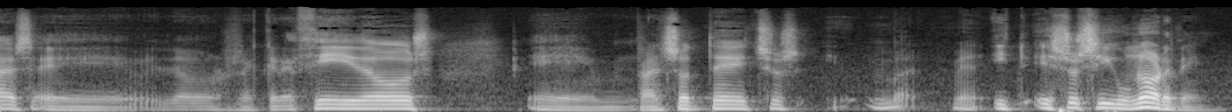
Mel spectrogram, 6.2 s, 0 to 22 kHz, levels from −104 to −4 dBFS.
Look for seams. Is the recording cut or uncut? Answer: cut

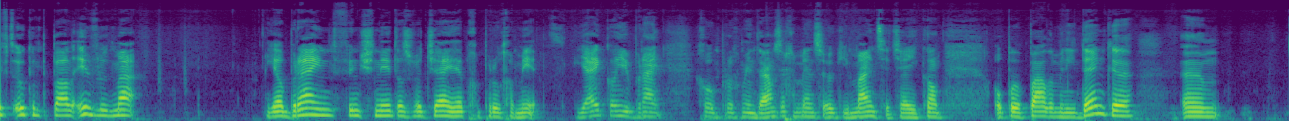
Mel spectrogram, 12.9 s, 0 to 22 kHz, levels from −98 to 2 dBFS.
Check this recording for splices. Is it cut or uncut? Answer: uncut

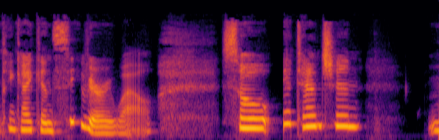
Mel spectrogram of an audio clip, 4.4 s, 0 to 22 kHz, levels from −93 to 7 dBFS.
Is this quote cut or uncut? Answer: cut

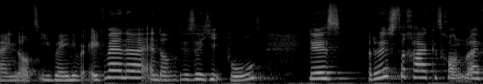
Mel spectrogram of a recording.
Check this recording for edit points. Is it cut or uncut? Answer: cut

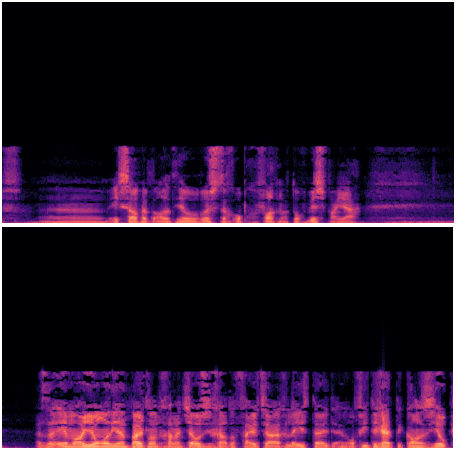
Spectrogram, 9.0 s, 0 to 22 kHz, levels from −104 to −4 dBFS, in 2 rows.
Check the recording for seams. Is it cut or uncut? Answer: uncut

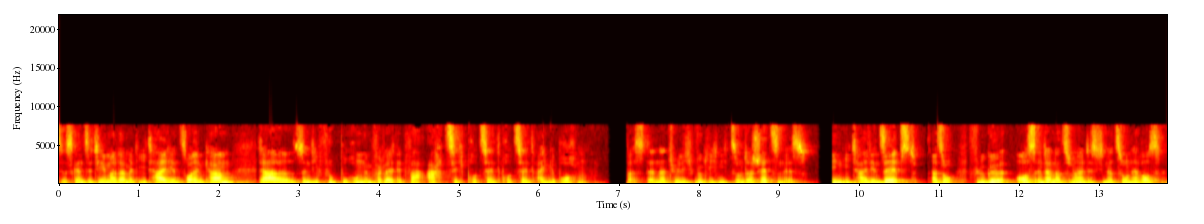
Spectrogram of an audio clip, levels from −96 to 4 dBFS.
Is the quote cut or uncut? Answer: cut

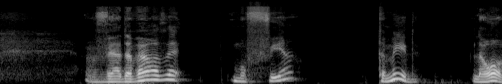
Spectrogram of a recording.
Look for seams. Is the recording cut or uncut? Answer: uncut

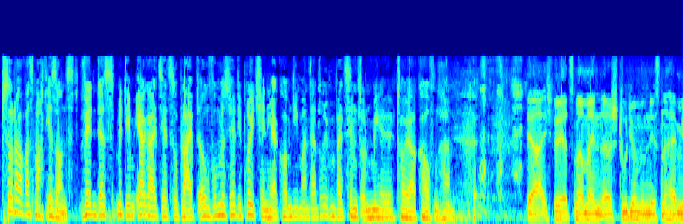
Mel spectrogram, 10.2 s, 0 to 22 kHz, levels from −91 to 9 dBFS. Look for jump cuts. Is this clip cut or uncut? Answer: uncut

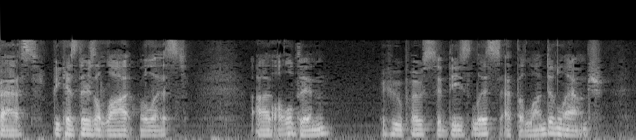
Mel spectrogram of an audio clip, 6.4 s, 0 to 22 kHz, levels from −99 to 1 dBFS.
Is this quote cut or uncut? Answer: cut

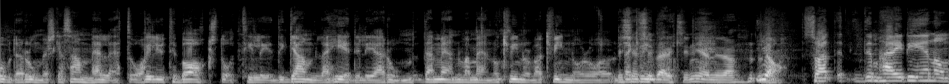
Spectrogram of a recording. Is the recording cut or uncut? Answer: cut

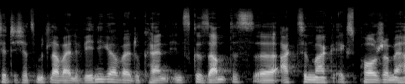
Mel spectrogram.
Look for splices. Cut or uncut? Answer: uncut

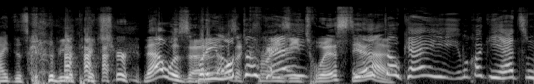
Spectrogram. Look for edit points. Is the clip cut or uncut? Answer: uncut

